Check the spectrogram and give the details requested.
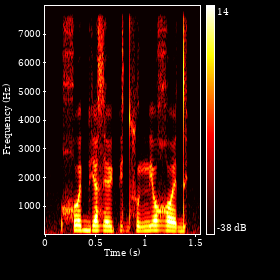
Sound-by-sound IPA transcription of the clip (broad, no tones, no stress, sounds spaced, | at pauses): χʷ ɘ bʲ a z e y̯ pʲ ɘ d sʷ ɘ mʲ u ʁʷ e d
